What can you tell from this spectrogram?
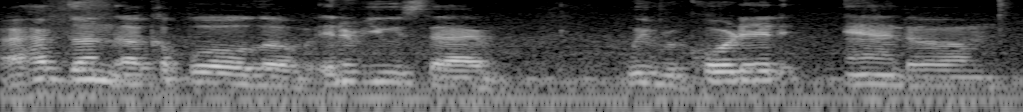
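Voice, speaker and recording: A man at a fairly slow pace and medium pitch, with monotone, flat intonation and audible room echo. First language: Spanish. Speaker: radio host. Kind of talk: casual chat. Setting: recording studio.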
